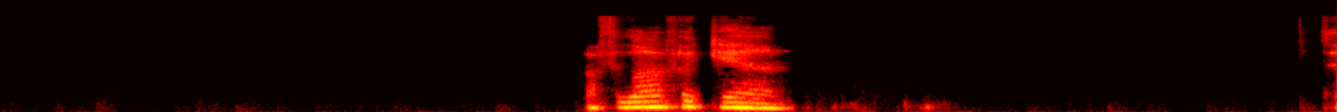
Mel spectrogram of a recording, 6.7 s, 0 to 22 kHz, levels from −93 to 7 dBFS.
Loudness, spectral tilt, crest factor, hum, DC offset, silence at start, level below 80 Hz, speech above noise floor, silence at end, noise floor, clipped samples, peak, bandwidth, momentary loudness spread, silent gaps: -27 LUFS; -7 dB/octave; 18 dB; none; under 0.1%; 2.95 s; -68 dBFS; 61 dB; 0 s; -86 dBFS; under 0.1%; -14 dBFS; 12 kHz; 13 LU; none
